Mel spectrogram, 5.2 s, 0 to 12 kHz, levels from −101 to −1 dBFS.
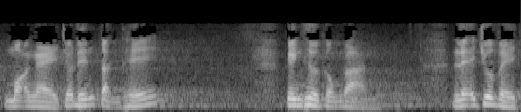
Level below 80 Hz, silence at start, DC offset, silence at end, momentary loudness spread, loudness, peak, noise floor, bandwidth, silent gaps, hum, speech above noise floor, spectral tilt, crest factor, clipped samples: -64 dBFS; 0 s; under 0.1%; 0 s; 22 LU; -29 LUFS; -10 dBFS; -55 dBFS; 6.4 kHz; none; none; 27 dB; -7 dB/octave; 20 dB; under 0.1%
